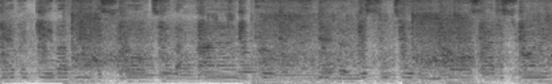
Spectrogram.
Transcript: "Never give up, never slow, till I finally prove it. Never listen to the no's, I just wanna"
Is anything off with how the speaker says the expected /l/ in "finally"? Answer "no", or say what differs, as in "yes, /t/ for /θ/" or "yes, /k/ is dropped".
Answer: yes, /n/ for /l/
